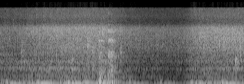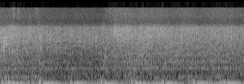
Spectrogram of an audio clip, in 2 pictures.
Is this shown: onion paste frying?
yes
